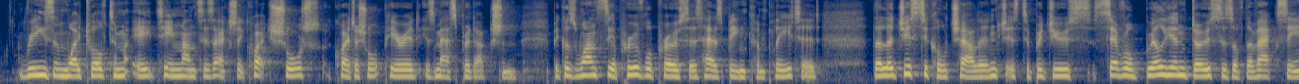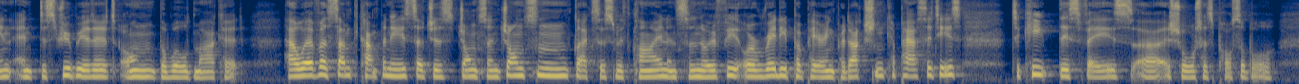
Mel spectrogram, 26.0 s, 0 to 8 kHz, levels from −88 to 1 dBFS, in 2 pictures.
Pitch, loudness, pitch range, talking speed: 195 Hz, -21 LUFS, 185-215 Hz, 155 wpm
